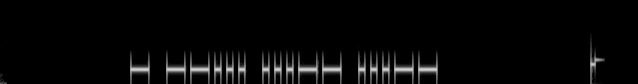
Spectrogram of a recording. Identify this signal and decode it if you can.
Morse code, heard as a keyed tone, about 20 wpm, 700 Hz. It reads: T733
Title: Numbers - Contest Style - 4-Digit 20wpm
